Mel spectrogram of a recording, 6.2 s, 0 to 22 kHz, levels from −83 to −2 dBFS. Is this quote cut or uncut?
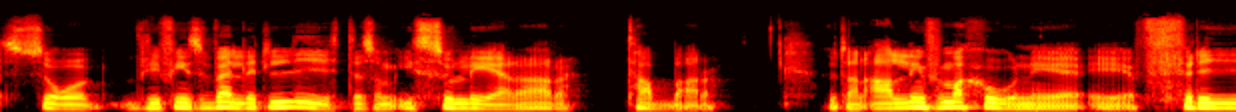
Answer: uncut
